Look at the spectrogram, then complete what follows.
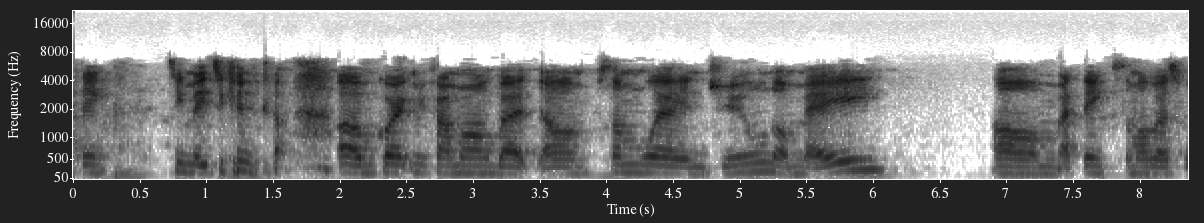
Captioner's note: laugh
